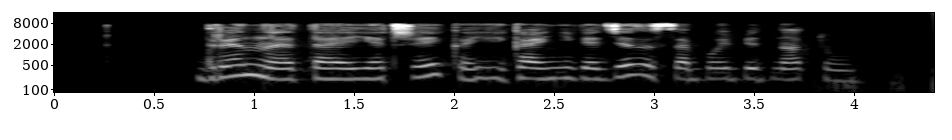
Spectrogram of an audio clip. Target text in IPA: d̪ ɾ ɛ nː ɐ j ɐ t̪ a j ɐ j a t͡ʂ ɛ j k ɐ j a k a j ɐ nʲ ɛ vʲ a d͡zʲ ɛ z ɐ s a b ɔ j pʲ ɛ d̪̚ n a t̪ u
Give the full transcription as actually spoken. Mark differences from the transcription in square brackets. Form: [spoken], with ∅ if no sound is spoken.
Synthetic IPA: d̪ ɾ ɛ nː ɐ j ɐ t̪ a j ɐ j a t͡ʂ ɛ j k ɐ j a k a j ɐ nʲ ɛ vʲ a d͡zʲ ɛ z ɐ s a b ɔ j [bʲ] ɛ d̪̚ n a t̪ u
